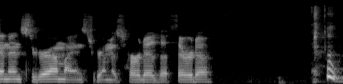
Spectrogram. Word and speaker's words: Herda the Thirda: Because I'm Herda the Third, so it's Herda the Thirda.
